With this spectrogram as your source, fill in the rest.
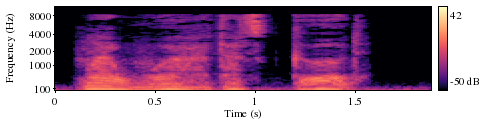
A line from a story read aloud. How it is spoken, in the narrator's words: Benedict breathed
